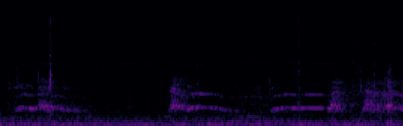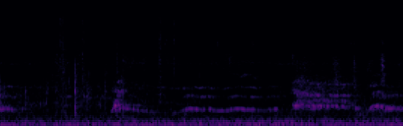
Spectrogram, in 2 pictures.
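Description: Repeated drawn-out whining calls from an animal, about one every one to two seconds, each starting sharply and sliding down to a steady pitch.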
